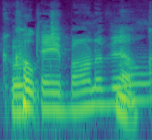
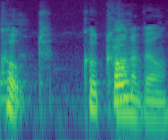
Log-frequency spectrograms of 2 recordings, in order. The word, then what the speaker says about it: Côte Bonneville: We have Zane and Wiley's Steakhouse Winemaker Dinner with How do you say it? Côte Bonneville? – No, Côte Bonneville.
